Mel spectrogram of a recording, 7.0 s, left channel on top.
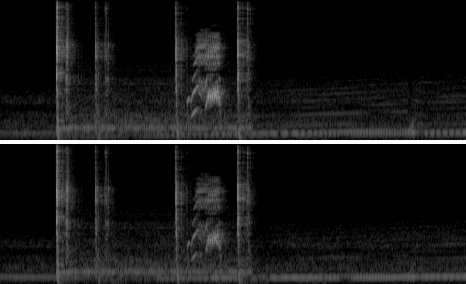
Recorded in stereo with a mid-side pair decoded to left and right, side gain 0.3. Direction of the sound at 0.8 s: Straight ahead.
